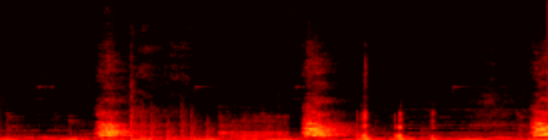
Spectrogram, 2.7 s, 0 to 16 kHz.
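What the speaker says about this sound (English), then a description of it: "Sandy's barking at these Kremlings" A dog barks a few times in short sharp bursts, fairly close, with quieter sounds in between, while Donkey Kong on Switch 2 is played.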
